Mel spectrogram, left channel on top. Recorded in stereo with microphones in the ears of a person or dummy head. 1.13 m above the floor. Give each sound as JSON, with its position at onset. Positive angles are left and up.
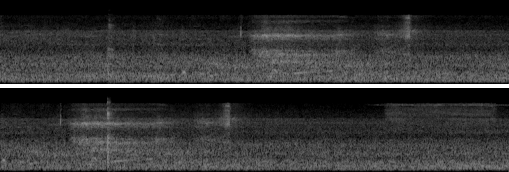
{"t": 1.1, "sound": "keys jangling", "side_deg": -70, "distance_m": 1.0}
